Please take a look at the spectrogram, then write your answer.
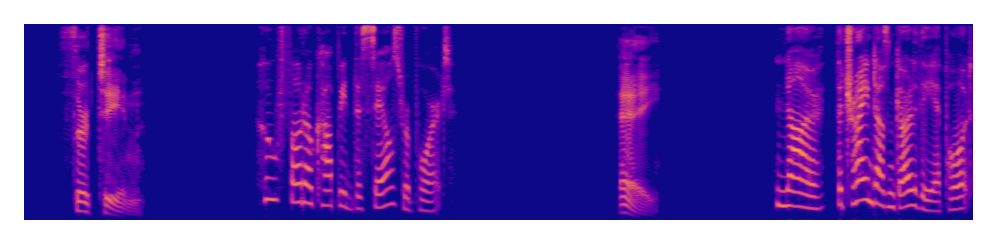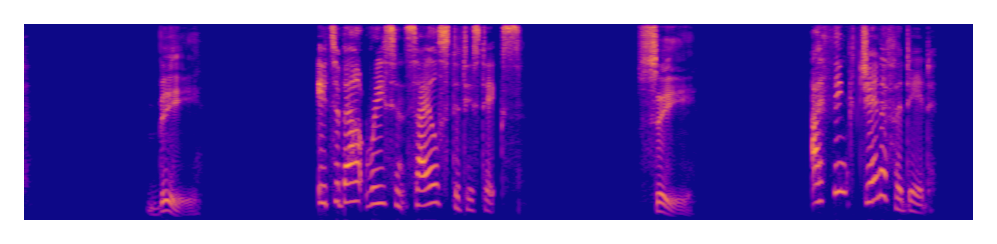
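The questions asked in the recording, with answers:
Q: Who photocopied the sales report?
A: C: I think Jennifer did.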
